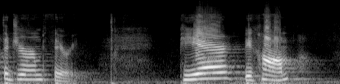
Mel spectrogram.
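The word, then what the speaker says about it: Béchamp: the germ Theory Pierre bicamp I probably said that wrong you're not supposed to pronounce the the p in in French these good bugs these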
